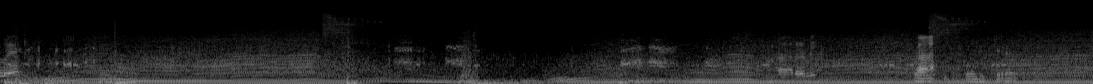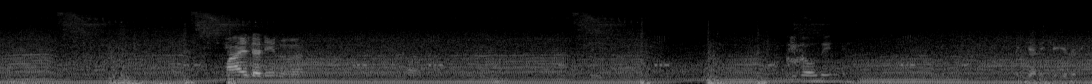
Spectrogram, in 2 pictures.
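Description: A car engine revs and roars as the car drives along.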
